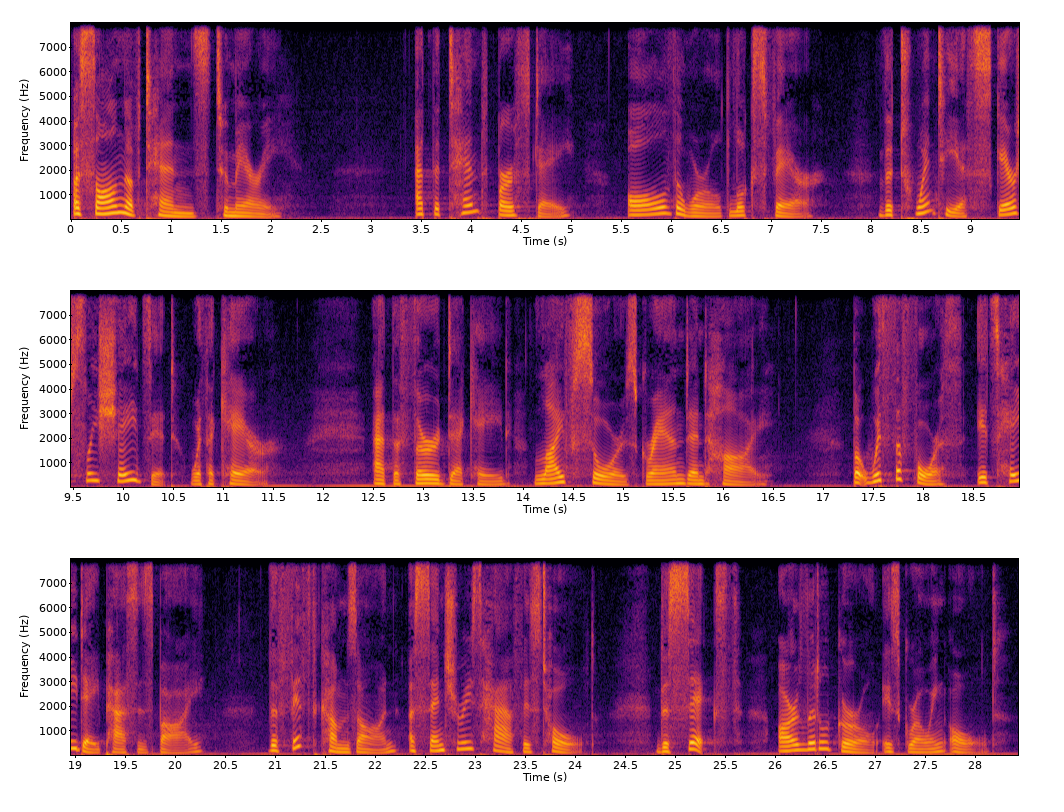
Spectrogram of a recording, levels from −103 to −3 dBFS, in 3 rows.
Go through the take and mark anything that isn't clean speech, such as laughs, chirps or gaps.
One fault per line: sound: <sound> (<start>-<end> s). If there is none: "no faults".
no faults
